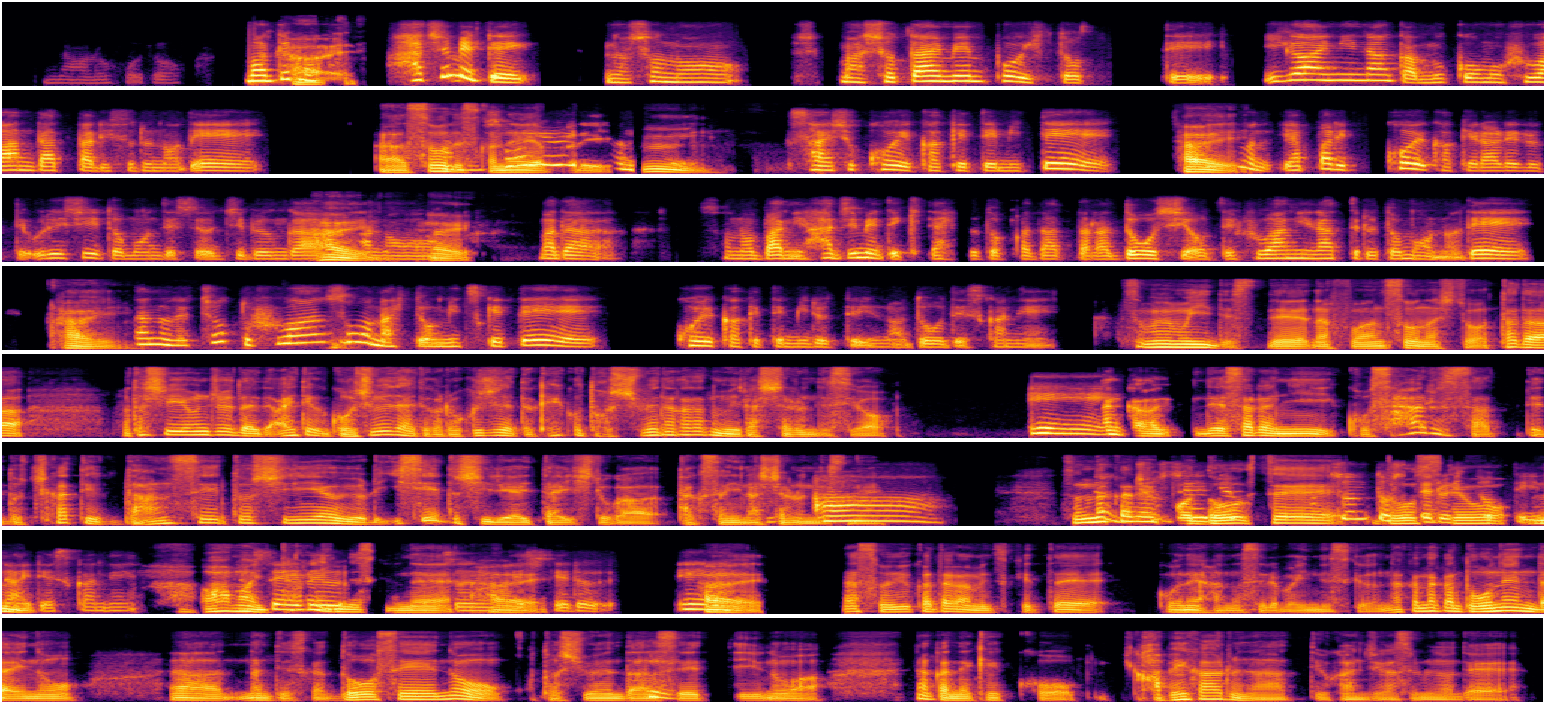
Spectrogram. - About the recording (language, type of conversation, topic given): Japanese, advice, 社交的な場で不安を抑えるにはどうすればよいですか？
- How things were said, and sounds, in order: none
